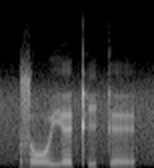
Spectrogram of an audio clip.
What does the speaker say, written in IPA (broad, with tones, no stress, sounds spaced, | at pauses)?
z oː˨ j e˦ kʼ i˦ k e˨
